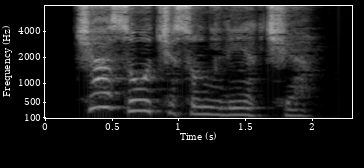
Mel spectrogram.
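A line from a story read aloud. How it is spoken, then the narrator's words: Sorrowful sigh. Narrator (Russian): горестно вздохнула Амарго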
